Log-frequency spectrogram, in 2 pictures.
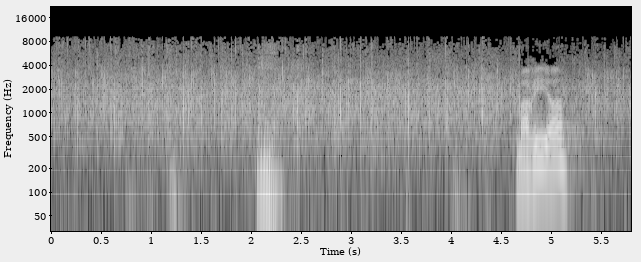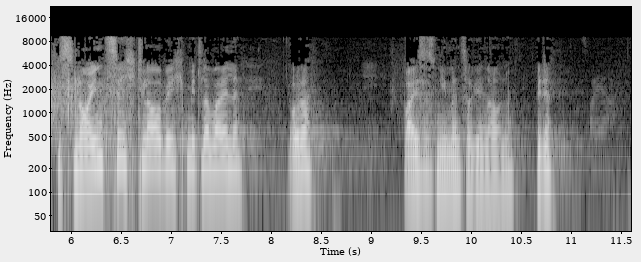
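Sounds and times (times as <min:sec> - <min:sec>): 
audience applause: 0:00.0 - 0:06.3
speech: 0:04.6 - 0:08.6, 0:09.3 - 0:11.0.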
